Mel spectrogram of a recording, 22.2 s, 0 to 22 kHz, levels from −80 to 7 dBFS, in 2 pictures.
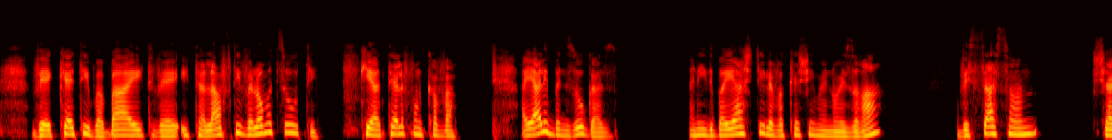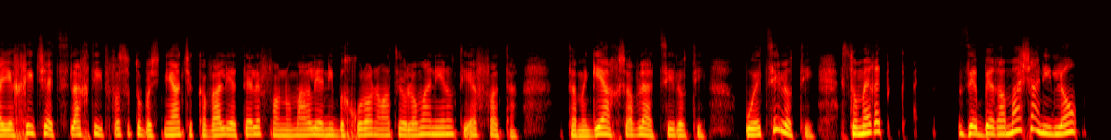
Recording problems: muffled; very; fading above 3 kHz

